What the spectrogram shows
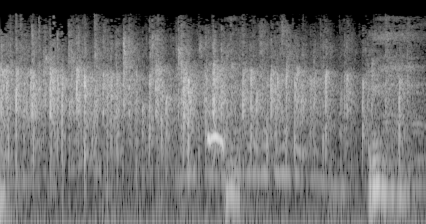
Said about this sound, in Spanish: Este era el aplauso de jóvenes participantes en este programa, protagonistas una vez más de este espacio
